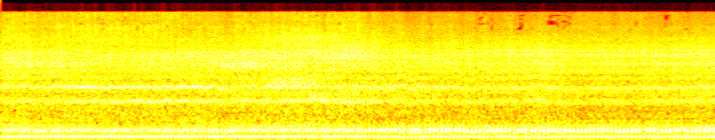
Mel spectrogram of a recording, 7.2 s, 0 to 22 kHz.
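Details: Honda RC45 RVF750 V4 after spark plug replacement (old plugs very bad; injectors tested fine): even, lumpy idle with steady low beat, no misses or rattles; running smoothly on all cylinders.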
